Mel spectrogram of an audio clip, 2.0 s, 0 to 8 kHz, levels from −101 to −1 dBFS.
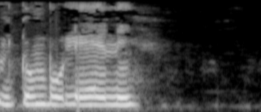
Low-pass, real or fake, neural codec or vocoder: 7.2 kHz; real; none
